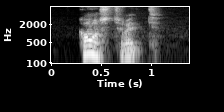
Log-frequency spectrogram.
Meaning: feminine singular of construit
- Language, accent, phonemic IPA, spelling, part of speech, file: French, Canada, /kɔ̃s.tʁɥit/, construite, verb, LL-Q150 (fra)-construite.wav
